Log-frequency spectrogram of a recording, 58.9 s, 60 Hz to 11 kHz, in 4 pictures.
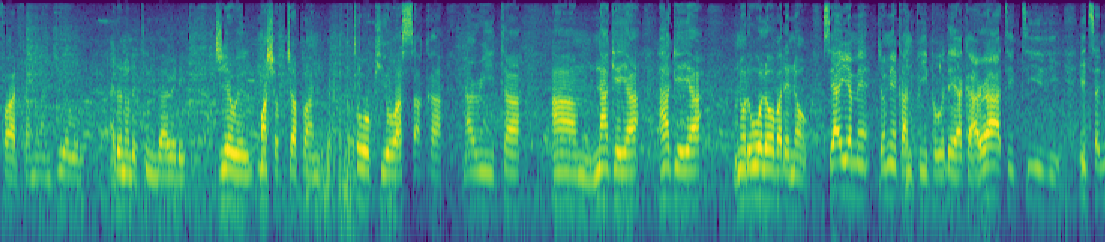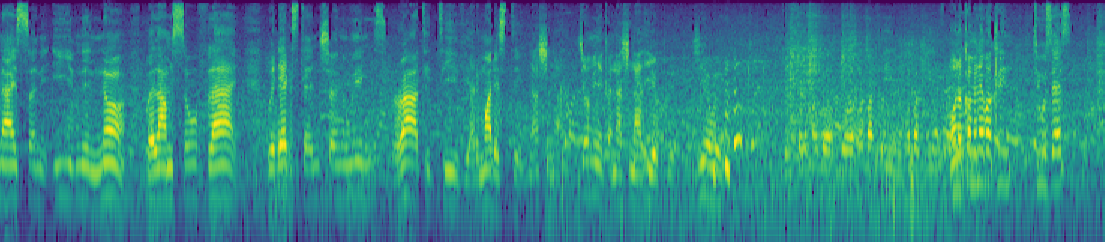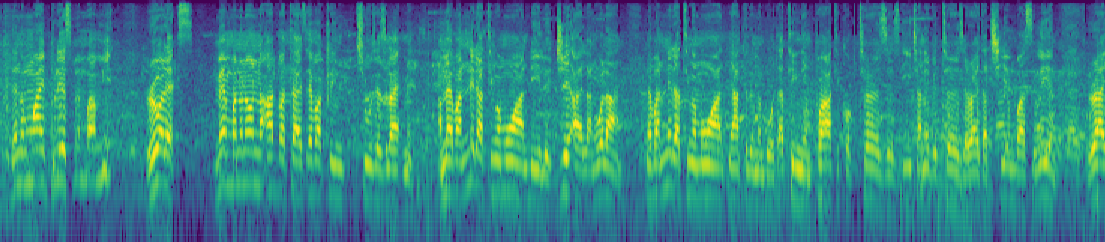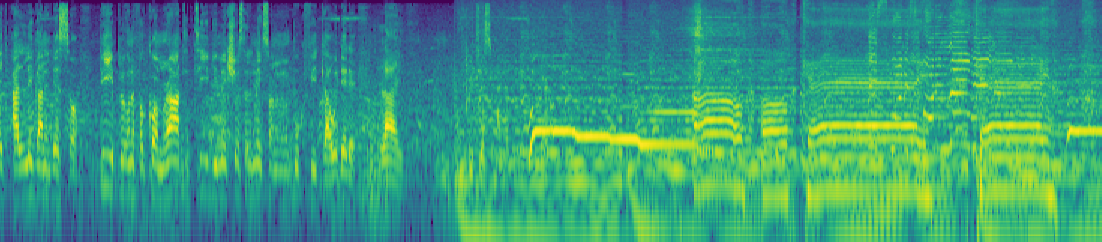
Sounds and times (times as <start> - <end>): Speech: 0.0 - 24.5, 25.1 - 52.6.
